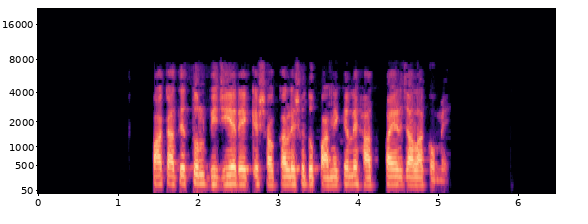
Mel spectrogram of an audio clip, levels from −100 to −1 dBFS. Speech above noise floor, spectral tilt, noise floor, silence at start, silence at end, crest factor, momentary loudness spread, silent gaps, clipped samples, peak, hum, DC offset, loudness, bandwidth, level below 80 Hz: over 74 dB; -6 dB/octave; under -90 dBFS; 1.45 s; 1.4 s; 18 dB; 5 LU; 4.26-4.34 s; under 0.1%; 0 dBFS; none; under 0.1%; -16 LUFS; 7.6 kHz; -62 dBFS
